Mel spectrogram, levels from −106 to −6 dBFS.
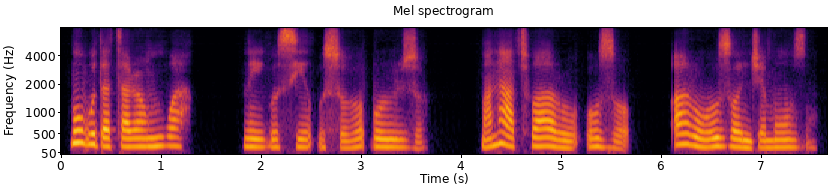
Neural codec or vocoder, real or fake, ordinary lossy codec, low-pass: codec, 16 kHz, 0.7 kbps, FocalCodec; fake; none; none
